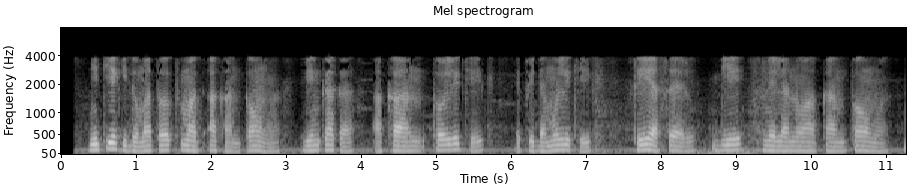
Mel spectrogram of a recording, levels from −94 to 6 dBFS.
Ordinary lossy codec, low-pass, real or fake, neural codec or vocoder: AAC, 16 kbps; 7.2 kHz; fake; codec, 16 kHz in and 24 kHz out, 1 kbps, XY-Tokenizer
